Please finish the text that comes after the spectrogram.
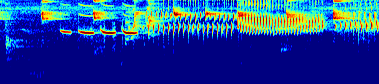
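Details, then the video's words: A canary, a "gacor" long-rolling singer used as a master to prompt other canaries to sing, gives a few bright, high whistled notes, then a fast, buzzy rolling trill running on for two seconds. "GACOR ngerol panjang banyak burung kenari cepet ikut gacor dengan suara kenari gacor ngerol panjang"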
